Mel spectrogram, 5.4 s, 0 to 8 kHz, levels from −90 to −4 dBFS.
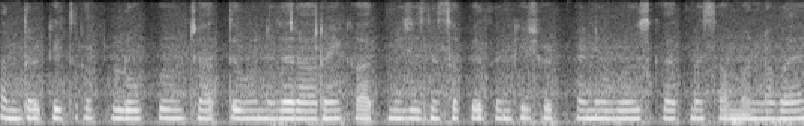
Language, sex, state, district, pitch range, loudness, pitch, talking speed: Hindi, female, Bihar, Araria, 190-200 Hz, -17 LUFS, 195 Hz, 290 wpm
